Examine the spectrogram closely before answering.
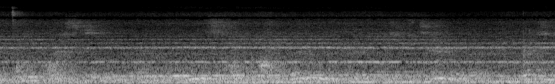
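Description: A train engine hums steadily with a droning whine.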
